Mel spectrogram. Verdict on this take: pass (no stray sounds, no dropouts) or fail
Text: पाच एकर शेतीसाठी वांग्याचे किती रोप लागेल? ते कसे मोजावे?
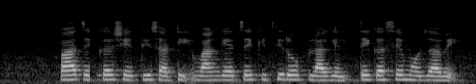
fail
